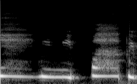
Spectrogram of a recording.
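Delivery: acted, high, tearful weeping. Retelling what a friend said at a wake: imitating someone crying. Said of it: "pero con las grandes lágrimas".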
